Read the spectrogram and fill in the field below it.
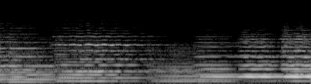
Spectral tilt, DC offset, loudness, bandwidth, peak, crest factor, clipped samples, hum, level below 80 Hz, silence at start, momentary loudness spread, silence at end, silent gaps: -8 dB/octave; under 0.1%; -24 LUFS; 6.8 kHz; -8 dBFS; 16 dB; under 0.1%; none; -58 dBFS; 0 s; 14 LU; 0 s; none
